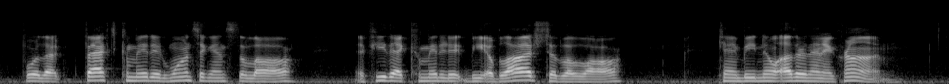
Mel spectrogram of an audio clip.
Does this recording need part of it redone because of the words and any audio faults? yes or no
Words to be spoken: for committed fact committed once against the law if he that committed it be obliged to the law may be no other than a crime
yes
